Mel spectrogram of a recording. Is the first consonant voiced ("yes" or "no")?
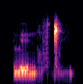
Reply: yes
